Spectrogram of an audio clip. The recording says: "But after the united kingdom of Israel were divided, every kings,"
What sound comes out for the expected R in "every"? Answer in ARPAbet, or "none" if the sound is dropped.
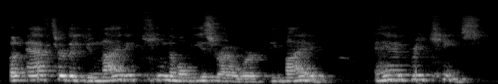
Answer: R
